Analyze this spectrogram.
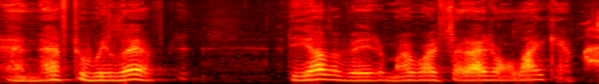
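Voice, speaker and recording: A man with an American accent speaks in a high pitch. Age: 80s+. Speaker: war veteran. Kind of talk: interview answer.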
